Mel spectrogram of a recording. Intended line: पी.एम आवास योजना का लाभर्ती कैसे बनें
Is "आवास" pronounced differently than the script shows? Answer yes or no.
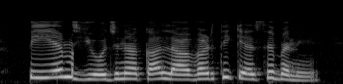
yes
